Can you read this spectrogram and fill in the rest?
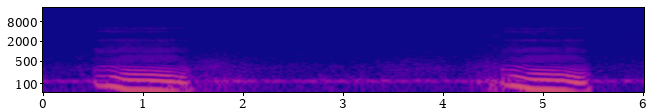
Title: My baby sleeping and snoring haha 😆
